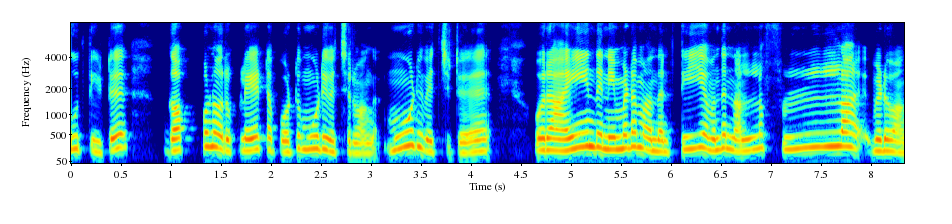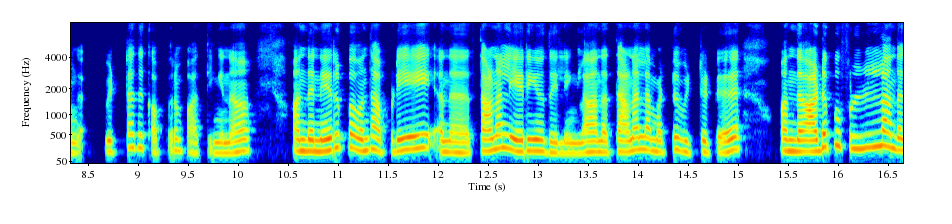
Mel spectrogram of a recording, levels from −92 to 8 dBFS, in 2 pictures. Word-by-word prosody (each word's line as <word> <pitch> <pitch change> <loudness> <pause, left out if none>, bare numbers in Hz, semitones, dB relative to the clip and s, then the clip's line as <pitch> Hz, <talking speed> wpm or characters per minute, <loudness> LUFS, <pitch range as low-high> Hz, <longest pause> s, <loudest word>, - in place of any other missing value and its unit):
ஊத்திட்டு, 210 -3 -2 0.6
கப்புன்னு 215 +6 +2
ஒரு 200 - 0
பிளேட்ட 210 +2 +1
போட்டு 185 +5 -2
மூடி 235 -2 +1
வச்சுருவாங்க. 80 - -6 0.2
மூடி 270 +4 +1
வச்சுட்டு 180 -2 -6 0.7
ஒரு 215 0 +5 0.3
5 270 +1 +4
நிமிடம் 245 +2 +2
அந்த 195 -1 +1 0.2
தீய 235 +3 0
வந்து 230 +4 0
நல்லா 210 +5 -1
ஃபுல்லா 260 +4 +1 0.3
விடுவாங்க. 195 -4 +1 0.3
விட்டதுக்கப்புறம் 200 0 -7
பார்த்தீங்கன்னா, 170 +2 -3 0.6
அந்த 200 0 +3
நெருப்ப 225 +5 +2
வந்து 205 +3 0
அப்படியே 200 +5 +2 0.2
அந்த 185 -1 0 0.3
தணல் 235 +5 +2
எரியுது 195 -2 +2
இல்லைங்களா? 165 +2 -2
அந்த 185 -1 0
தணல 215 +4 +1
மட்டும் 190 +3 -3
விட்டுட்டு, 175 0 -4 0.6
அந்த 195 -1 +3
அடுப்பு 260 +8 +3
ஃபுல்லா 250 +4 +2
அந்த 215 -2 +1
210 Hz, 130 wpm, -21 LUFS, 190-245 Hz, 0.7 s, ஒரு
